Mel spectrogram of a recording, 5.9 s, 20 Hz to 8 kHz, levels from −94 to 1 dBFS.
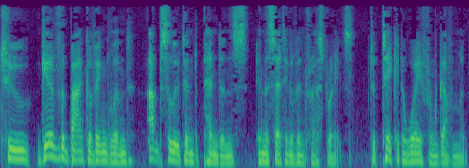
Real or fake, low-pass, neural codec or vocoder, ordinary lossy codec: real; 7.2 kHz; none; MP3, 32 kbps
